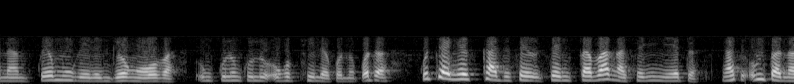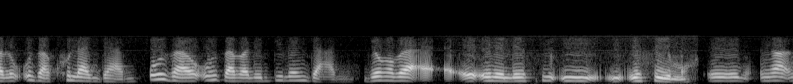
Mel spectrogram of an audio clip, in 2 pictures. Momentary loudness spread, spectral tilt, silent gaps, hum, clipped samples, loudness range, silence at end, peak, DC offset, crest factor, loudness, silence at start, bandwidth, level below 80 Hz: 11 LU; -9.5 dB/octave; none; none; under 0.1%; 5 LU; 0 s; -2 dBFS; under 0.1%; 18 dB; -20 LUFS; 0 s; 4 kHz; -74 dBFS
